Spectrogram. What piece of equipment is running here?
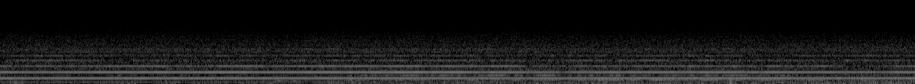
fan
